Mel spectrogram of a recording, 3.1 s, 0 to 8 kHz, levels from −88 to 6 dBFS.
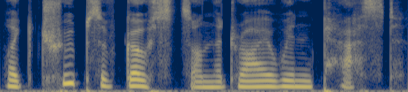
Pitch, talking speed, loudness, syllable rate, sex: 195 Hz, 175 wpm, -20 LUFS, 3.1 syllables/s, female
